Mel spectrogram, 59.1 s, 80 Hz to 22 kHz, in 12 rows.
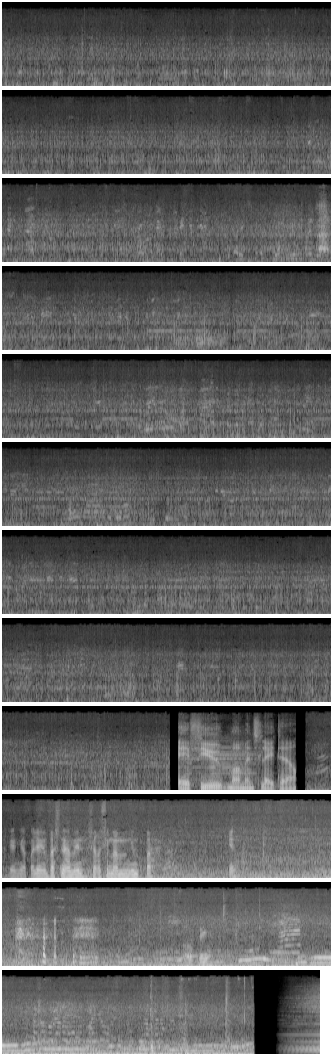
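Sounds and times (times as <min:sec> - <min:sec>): distant forklift engines rumbling: 0:00.0 - 0:42.0, 0:44.1 - 0:58.1.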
